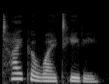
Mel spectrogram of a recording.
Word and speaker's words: Taika Waititi: you say taiko by tt she's like i pronounce that taika waititi but i'm always working on how i say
